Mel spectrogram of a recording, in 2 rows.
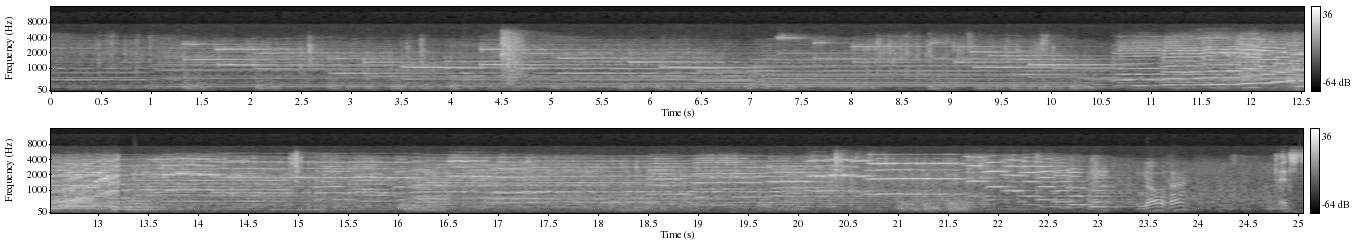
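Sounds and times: orchestral music led by strings: 0:00.0 - 0:25.0.

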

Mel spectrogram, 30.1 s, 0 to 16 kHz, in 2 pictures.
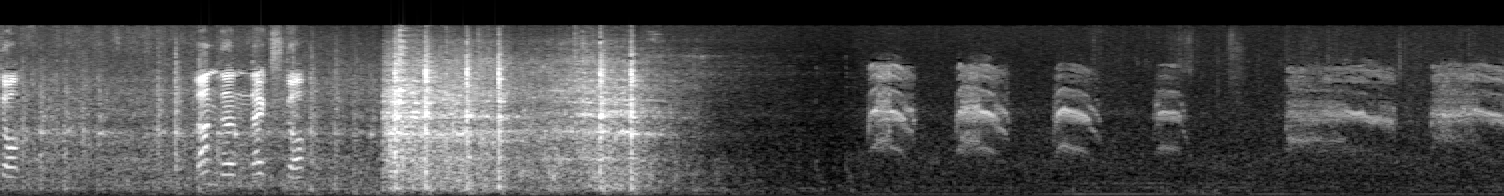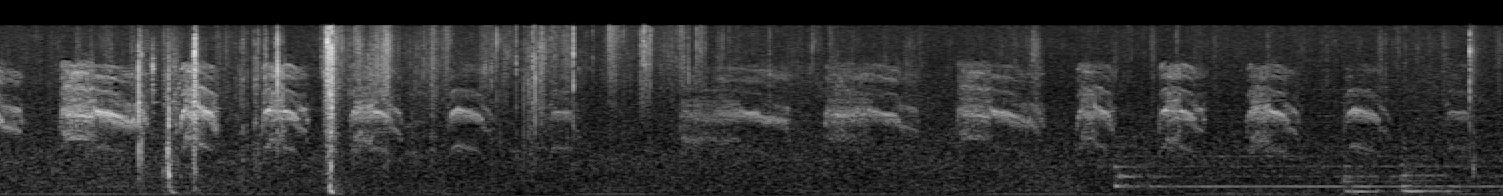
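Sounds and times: train clattering rumble: 0:00.0 - 0:08.6, 0:12.6 - 0:30.0
crows cawing: 0:08.7 - 0:11.9, 0:12.8 - 0:20.8, 0:21.8 - 0:30.0.

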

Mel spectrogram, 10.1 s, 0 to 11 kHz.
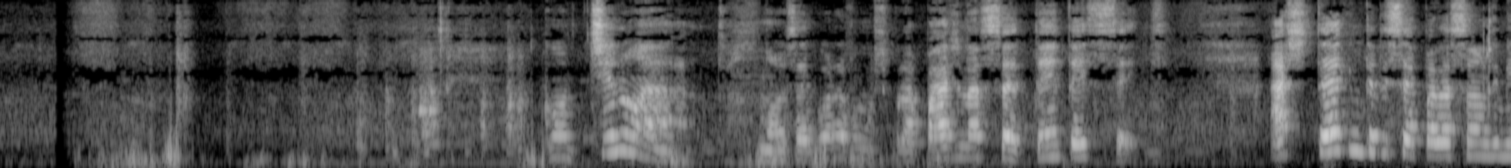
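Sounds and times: knocks and rustling near microphone: 0:01.0 - 0:03.9.

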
